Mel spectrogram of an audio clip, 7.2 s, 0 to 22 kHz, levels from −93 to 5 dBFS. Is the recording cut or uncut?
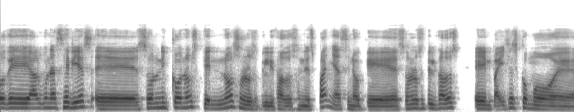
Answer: cut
